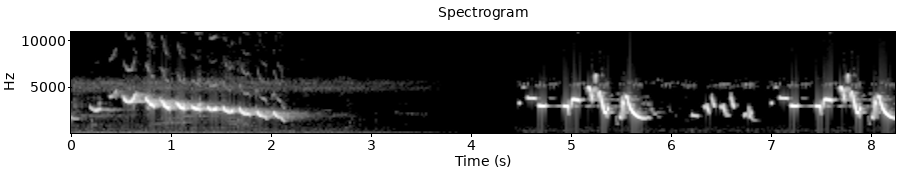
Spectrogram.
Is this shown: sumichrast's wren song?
yes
